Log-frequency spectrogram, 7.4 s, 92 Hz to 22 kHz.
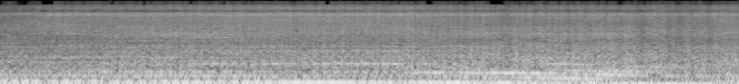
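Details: BMW E92 M3 S65 V8, 65,600 miles, oil changed 300 miles ago, idling: deep steady rumble with light ticking, developed cold, quieter when warm but still present.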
